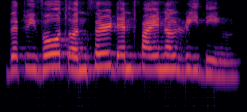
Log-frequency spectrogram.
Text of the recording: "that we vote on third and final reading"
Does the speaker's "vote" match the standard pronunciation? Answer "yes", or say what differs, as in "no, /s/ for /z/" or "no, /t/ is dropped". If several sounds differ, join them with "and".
yes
